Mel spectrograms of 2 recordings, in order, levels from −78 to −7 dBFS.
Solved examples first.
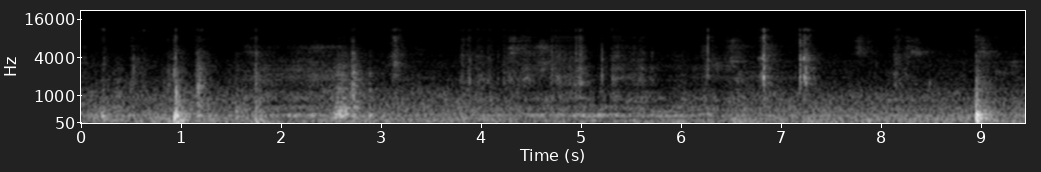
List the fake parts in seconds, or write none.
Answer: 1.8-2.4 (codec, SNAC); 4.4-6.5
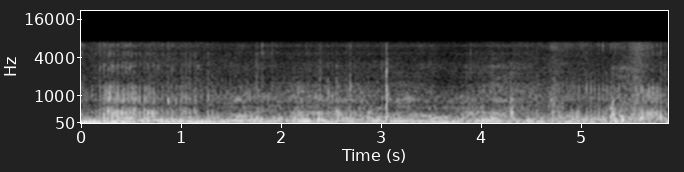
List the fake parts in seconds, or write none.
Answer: 1.5-4.5 (codec, SNAC)

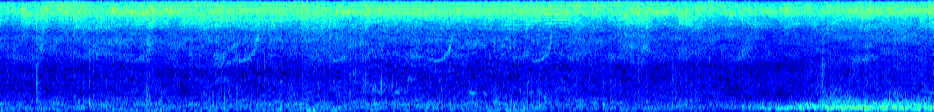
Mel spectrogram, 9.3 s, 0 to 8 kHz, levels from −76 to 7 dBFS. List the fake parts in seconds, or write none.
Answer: 0.0-2.1 (codec, SNAC); 2.9-3.7; 5.7-9.3

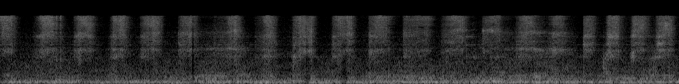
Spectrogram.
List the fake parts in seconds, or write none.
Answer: 0.0-4.1 (codec, SNAC); 4.9-6.8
